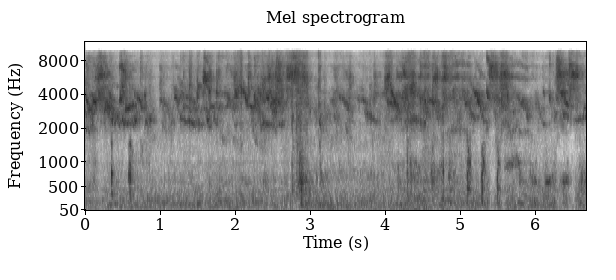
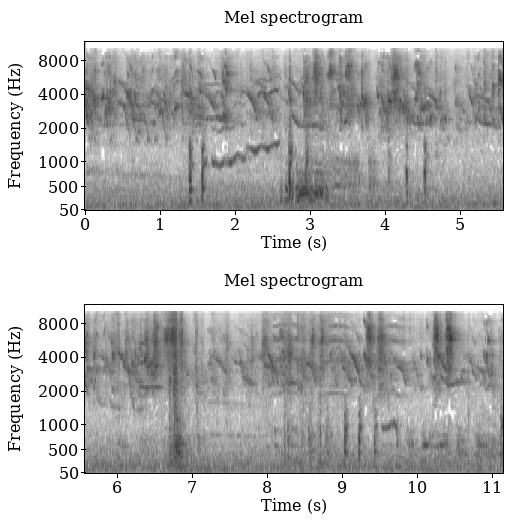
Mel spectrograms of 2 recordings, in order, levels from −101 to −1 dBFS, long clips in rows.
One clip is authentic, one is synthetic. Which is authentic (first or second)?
second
